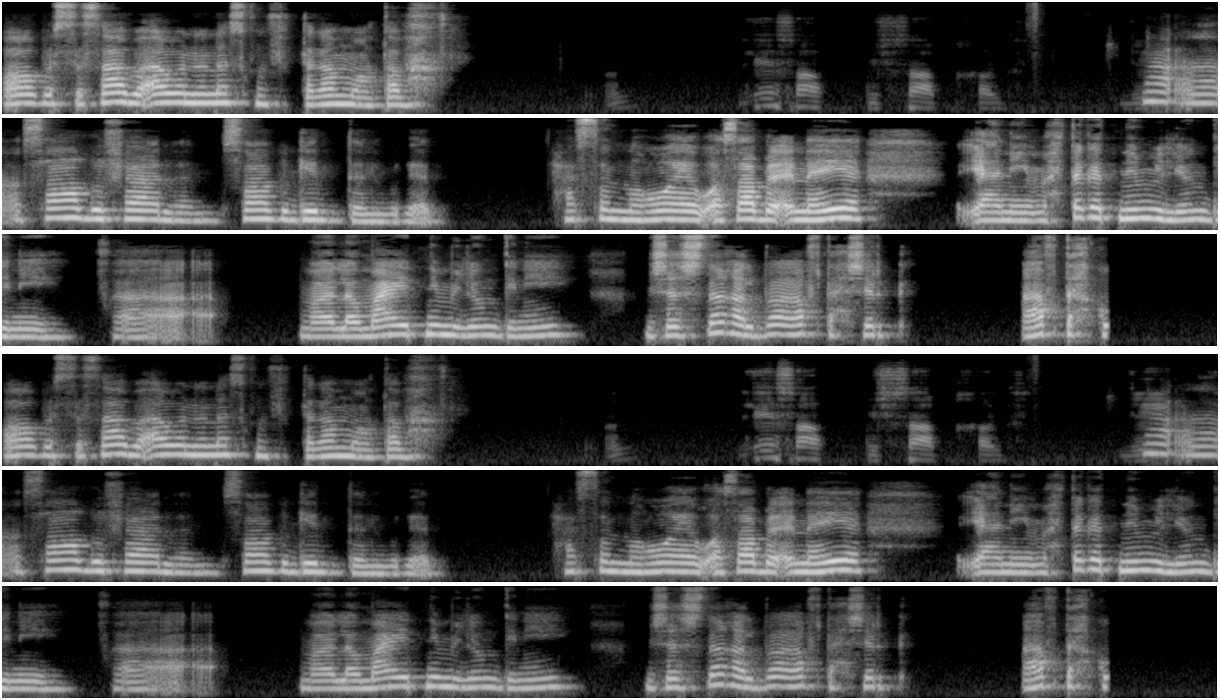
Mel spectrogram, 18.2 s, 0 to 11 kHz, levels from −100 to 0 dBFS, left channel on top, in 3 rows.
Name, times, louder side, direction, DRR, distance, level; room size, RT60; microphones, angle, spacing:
voice 1, 0.0-2.2 5.7-8.3 8.8-13.2 13.6-15.0 15.4-16.6 17.3-17.7, left 5 dB, 50° left, 0.5 m, -25 dB
voice 2, 3.7-5.0 5.6-6.2 9.6-9.9, right 5 dB, 70° right, 5.9 m, -52 dB
head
